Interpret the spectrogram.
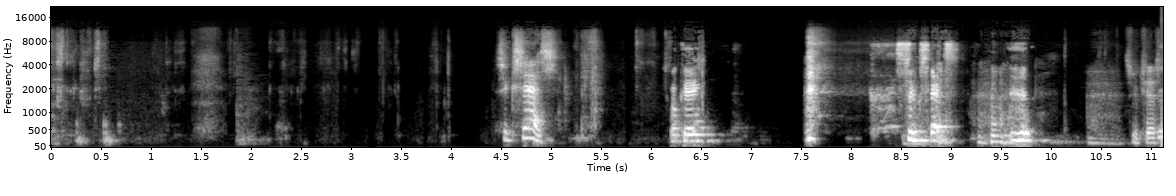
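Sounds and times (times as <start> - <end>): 
slip of paper rustling and crinkling: 0.0 - 4.0, 5.1 - 6.2
speech: 4.5 - 5.2, 6.2 - 6.8, 8.6 - 10.0, 10.8 - 11.1
laughter: 8.2 - 10.1.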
